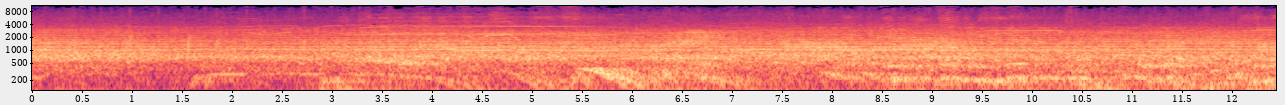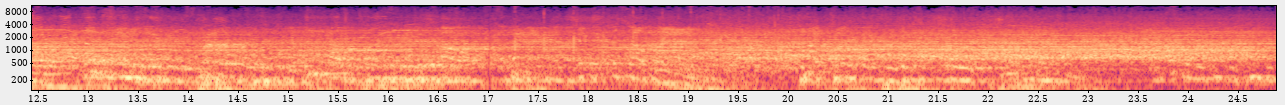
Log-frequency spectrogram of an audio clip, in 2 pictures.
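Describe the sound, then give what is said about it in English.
A huge stadium crowd roars nonstop as a man walks to the middle of the field, a dense wall of many voices, mostly cheers with some booing mixed into the din, loud and steady throughout. “That sounds like cheers. Yeah, I would say it was probably 90% cheer, 10% boo, if I had to put a number to it.”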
